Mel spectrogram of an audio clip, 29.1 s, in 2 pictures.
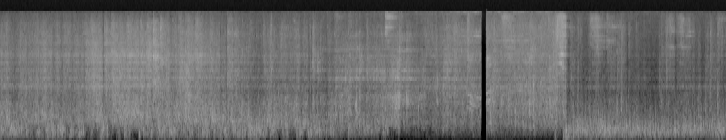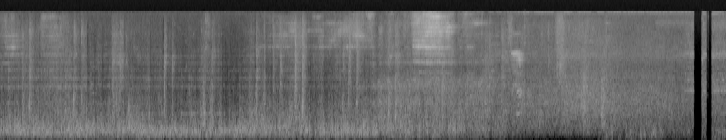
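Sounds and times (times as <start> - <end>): train wheels clickety-clack: 0.0 - 26.8
high wheel squeal: 22.8 - 24.2.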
